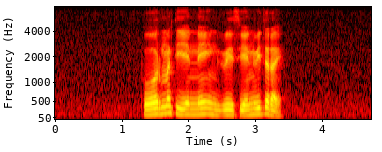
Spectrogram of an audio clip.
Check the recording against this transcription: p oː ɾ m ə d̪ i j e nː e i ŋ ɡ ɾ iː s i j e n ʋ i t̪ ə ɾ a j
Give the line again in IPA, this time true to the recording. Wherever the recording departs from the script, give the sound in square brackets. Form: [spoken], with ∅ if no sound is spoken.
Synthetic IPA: p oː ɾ m ə [t̪] i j e nː e i ŋ ɡ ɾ iː s i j e n ʋ i t̪ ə ɾ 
